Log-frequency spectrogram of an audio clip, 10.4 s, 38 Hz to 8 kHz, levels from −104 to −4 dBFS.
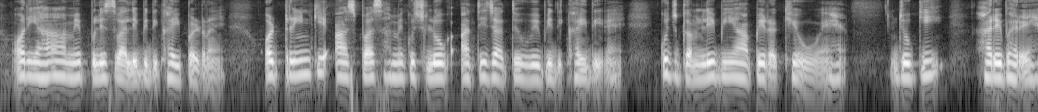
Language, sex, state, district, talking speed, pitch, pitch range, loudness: Hindi, female, Bihar, Purnia, 210 wpm, 205 Hz, 195-215 Hz, -18 LUFS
